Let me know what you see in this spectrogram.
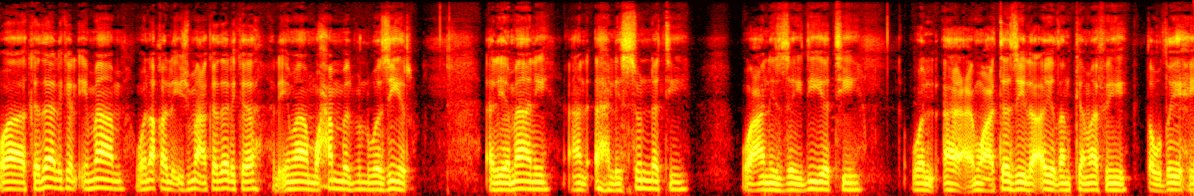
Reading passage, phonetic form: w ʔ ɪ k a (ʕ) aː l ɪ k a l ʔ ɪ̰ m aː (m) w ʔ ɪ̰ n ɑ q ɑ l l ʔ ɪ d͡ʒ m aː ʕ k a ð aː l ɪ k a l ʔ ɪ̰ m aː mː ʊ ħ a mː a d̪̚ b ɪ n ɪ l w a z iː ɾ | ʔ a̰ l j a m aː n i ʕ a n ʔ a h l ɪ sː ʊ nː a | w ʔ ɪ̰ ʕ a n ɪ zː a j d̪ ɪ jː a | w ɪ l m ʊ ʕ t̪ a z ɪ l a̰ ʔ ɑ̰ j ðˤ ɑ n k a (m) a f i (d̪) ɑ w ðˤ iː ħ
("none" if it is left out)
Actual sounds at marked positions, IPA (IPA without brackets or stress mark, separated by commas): ð, m, m, t̪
